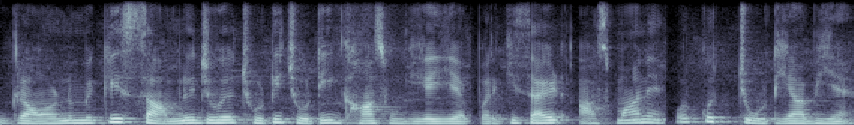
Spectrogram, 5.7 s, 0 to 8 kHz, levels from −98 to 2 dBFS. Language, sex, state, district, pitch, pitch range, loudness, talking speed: Hindi, male, Bihar, Darbhanga, 155 Hz, 140-180 Hz, -18 LUFS, 230 wpm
